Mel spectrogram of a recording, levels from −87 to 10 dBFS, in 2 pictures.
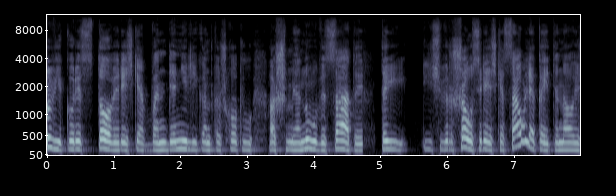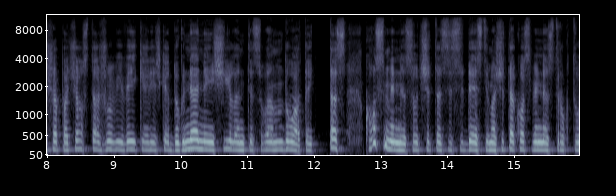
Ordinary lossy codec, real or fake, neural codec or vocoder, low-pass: AAC, 64 kbps; real; none; 10.8 kHz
